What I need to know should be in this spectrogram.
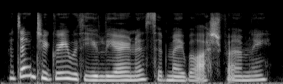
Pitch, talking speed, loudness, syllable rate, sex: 225 Hz, 210 wpm, -17 LUFS, 5.9 syllables/s, female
